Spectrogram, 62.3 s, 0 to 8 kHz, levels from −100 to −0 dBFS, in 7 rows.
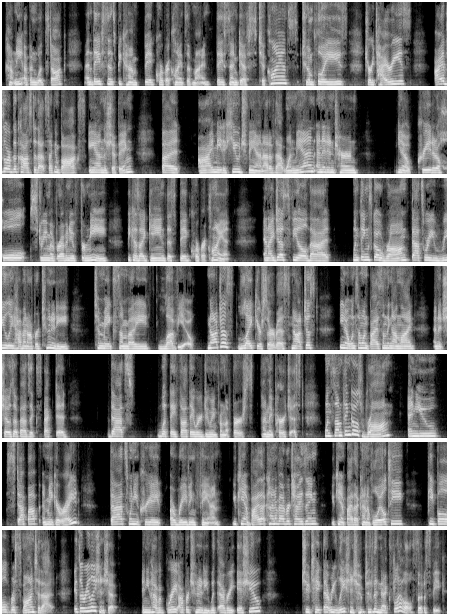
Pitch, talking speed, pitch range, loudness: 205 Hz, 170 wpm, 190-230 Hz, -15 LUFS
